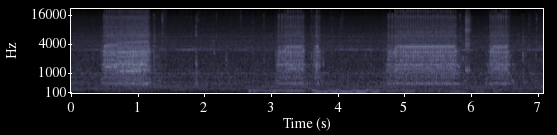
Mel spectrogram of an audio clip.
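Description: A sewing machine stitches fabric for a cloche hat in short bursts: four runs of steady mechanical whirring, each lasting about half a second to a second, separated by quiet pauses and a few soft handling sounds.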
